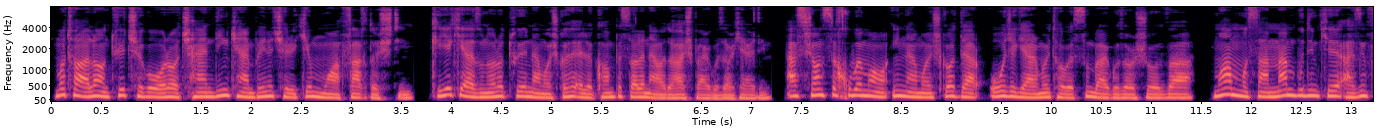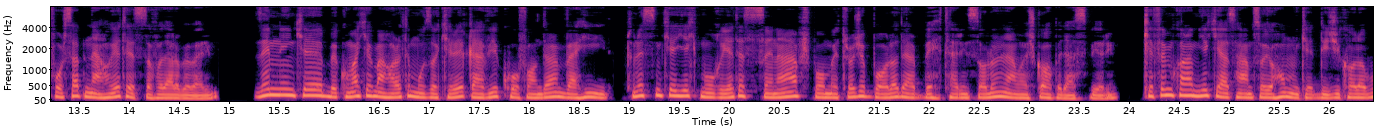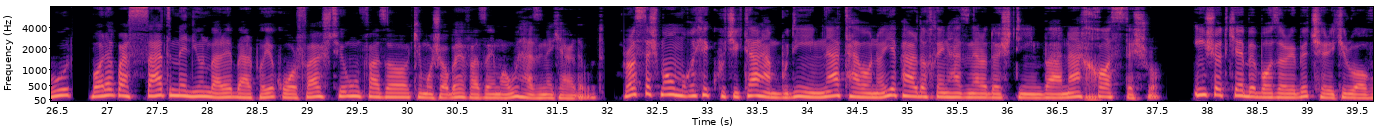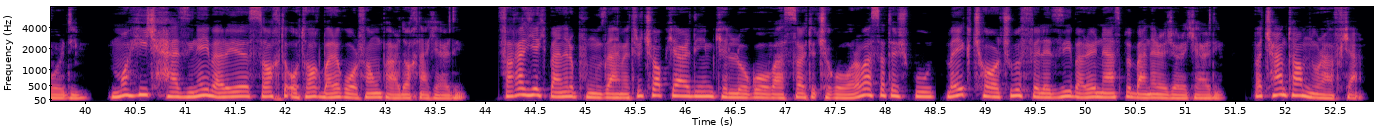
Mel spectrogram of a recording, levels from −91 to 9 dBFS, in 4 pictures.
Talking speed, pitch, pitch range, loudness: 185 wpm, 135 Hz, 115-155 Hz, -19 LUFS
